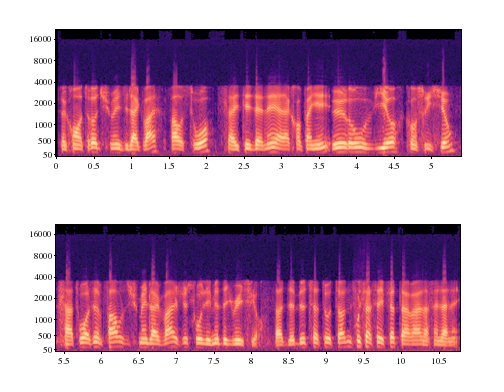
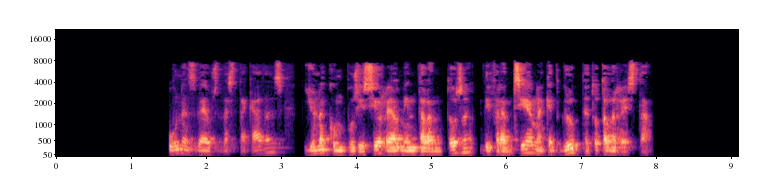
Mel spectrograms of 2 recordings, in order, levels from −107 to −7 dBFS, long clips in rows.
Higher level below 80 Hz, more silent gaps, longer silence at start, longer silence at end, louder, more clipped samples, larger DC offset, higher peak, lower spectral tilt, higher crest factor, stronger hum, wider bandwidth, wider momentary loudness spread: about the same, -62 dBFS vs -60 dBFS; second, none vs 3.19-3.28 s; second, 0.05 s vs 1.5 s; second, 0.05 s vs 1.2 s; first, -19 LUFS vs -22 LUFS; neither; neither; about the same, -4 dBFS vs -4 dBFS; first, -6 dB/octave vs -4.5 dB/octave; about the same, 16 dB vs 20 dB; neither; second, 6.8 kHz vs 8.2 kHz; second, 4 LU vs 13 LU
